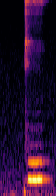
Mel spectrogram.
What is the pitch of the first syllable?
high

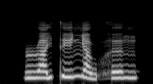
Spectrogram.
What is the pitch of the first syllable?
rising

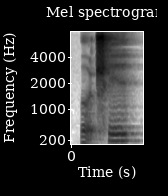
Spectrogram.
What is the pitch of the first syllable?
low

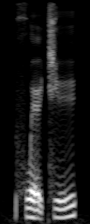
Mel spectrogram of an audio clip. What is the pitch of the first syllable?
low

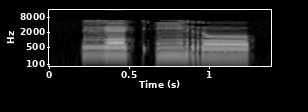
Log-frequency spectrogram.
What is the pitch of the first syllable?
high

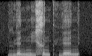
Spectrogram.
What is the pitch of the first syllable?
rising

